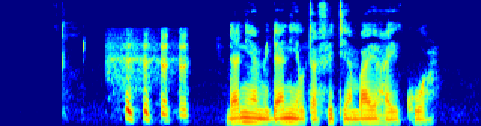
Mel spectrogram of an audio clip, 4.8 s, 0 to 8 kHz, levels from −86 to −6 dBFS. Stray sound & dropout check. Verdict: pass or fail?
fail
